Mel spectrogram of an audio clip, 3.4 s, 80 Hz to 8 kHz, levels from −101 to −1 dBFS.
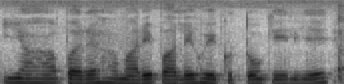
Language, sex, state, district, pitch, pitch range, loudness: Hindi, male, Uttar Pradesh, Shamli, 135 Hz, 130-140 Hz, -16 LUFS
